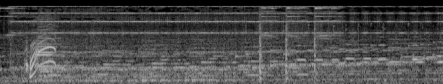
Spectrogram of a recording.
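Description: Cartoon sound effects over light background music: a quick upward swooping glide about a third of a second in, a bell-like ringing, and a few sharp clicks around three seconds in.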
